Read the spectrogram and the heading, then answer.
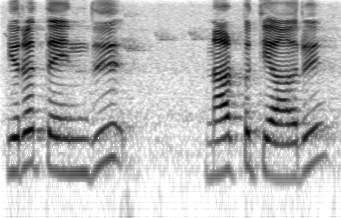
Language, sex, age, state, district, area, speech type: Tamil, female, 30-45, Tamil Nadu, Tiruvannamalai, rural, spontaneous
